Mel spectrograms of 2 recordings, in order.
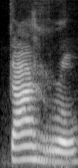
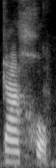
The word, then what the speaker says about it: carro: Some of us pronounce it with the like carro, which is car. Some of us say cajo.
